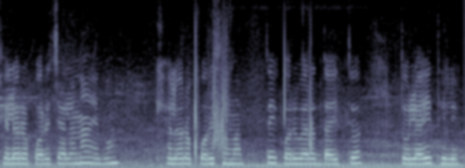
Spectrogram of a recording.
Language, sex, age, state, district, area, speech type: Odia, female, 18-30, Odisha, Balangir, urban, spontaneous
